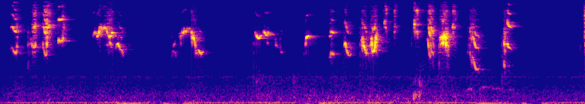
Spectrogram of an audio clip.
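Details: Long-tailed shrike from Kendal, recorded as training material for other birds: a jumble of short scratchy chirps and squeaky notes in quick clusters, with a low constant hum beneath.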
